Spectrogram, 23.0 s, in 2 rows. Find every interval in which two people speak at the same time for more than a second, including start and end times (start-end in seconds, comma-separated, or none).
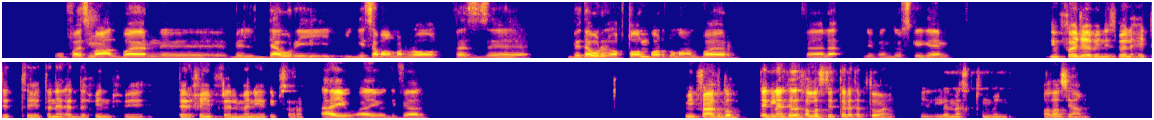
none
